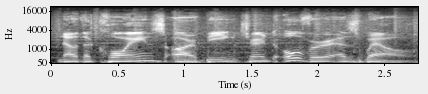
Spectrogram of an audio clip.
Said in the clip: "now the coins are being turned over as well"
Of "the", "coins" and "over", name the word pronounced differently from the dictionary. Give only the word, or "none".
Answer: none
